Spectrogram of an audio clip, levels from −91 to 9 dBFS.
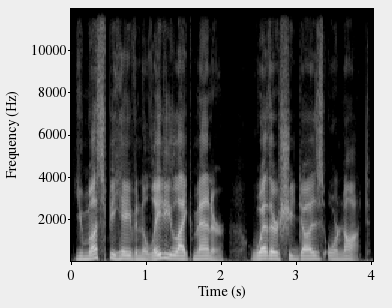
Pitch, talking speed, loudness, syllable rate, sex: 145 Hz, 195 wpm, -18 LUFS, 5.0 syllables/s, female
